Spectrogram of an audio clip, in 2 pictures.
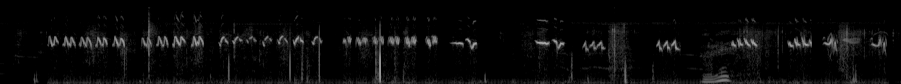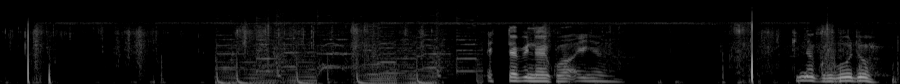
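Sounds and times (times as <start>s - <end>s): bird singing high chirps: 0.0s - 9.0s.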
